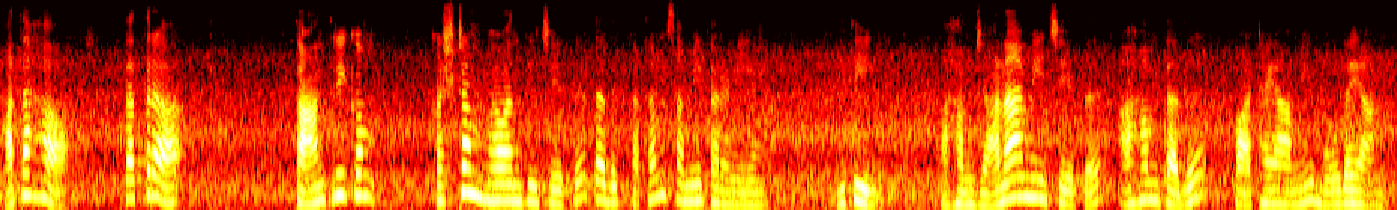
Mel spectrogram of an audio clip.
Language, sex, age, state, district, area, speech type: Sanskrit, female, 45-60, Tamil Nadu, Chennai, urban, spontaneous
